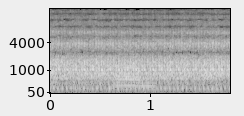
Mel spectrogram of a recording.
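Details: 1998 GMC C8500, Caterpillar 3116E diesel, after injector O-ring replacement, running with valve cover off, about 900 psi shown at start; steady even diesel clatter at idle, no misses, knocks or surging; engine running properly.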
